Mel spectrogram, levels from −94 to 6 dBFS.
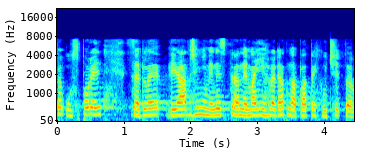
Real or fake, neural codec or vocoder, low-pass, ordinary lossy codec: fake; codec, 16 kHz, 2 kbps, FreqCodec, larger model; 7.2 kHz; AAC, 32 kbps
